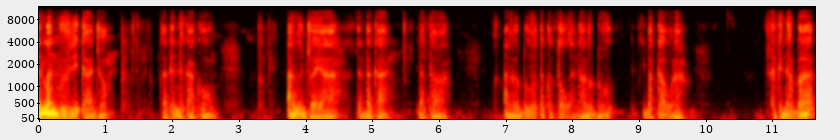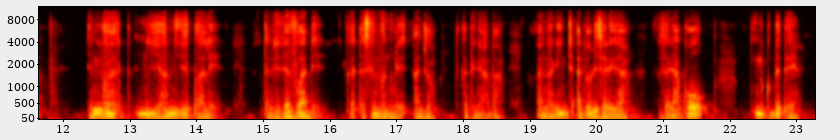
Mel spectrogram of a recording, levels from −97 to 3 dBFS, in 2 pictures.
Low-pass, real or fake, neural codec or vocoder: 10.8 kHz; fake; codec, 24 kHz, 0.9 kbps, WavTokenizer, small release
